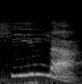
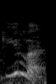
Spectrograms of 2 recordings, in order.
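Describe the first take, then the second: First: Gila said "HEE-la", with an H sound; correct pronunciation. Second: Gila with a hard G, as spelt; mispronounced. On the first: Reader corrects herself on the Spanish word, Gila as "HEE-la". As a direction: say Gila high, opening on an H. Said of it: "it's called". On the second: Reader rejects her own mistake, Gila with a hard G. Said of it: "it's not Gila". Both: Shown as a demonstration.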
